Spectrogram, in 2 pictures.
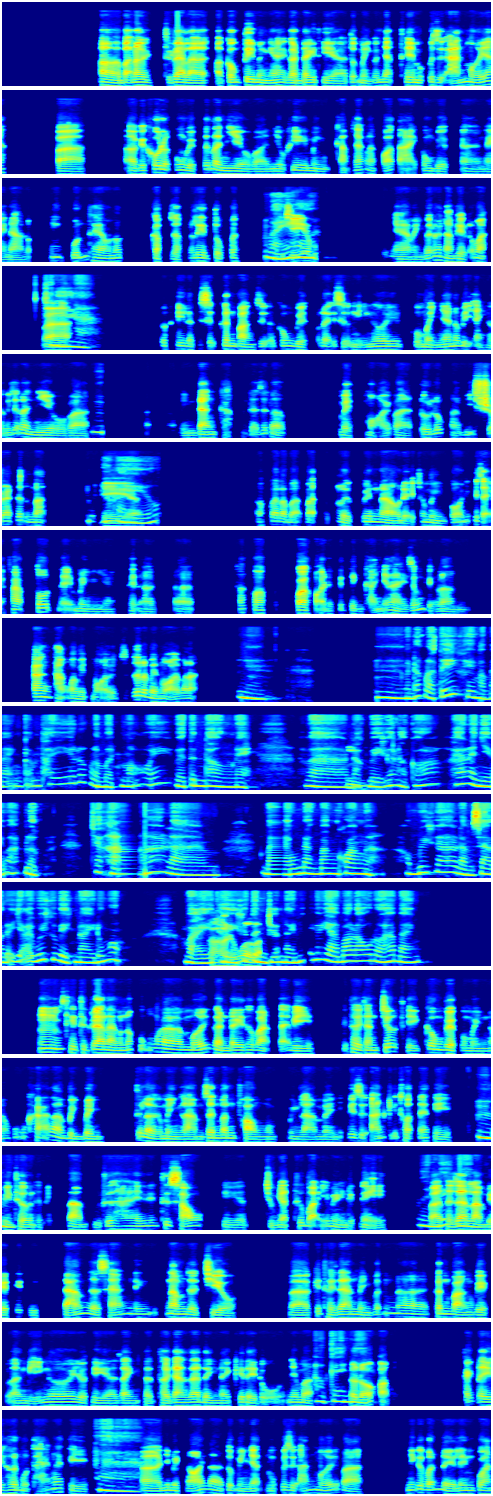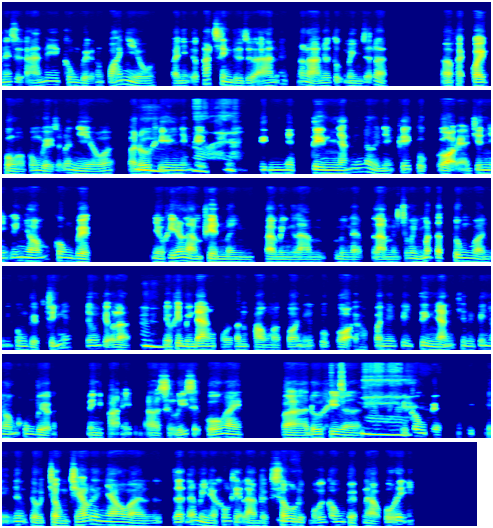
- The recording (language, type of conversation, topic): Vietnamese, advice, Làm sao để vượt qua tình trạng kiệt sức tinh thần khiến tôi khó tập trung làm việc?
- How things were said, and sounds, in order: tapping; unintelligible speech; unintelligible speech; other background noise; unintelligible speech; unintelligible speech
